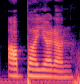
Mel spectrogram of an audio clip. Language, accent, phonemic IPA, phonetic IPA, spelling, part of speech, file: Armenian, Eastern Armenian, /ɑbbɑjɑˈɾɑn/, [ɑbːɑjɑɾɑ́n], աբբայարան, noun, Hy-աբբայարան.ogg
- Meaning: abbey (building)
